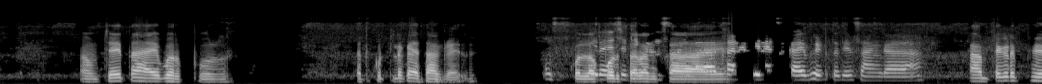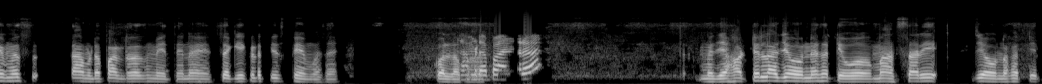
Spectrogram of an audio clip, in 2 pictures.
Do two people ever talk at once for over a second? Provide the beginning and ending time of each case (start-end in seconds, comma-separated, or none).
5.7-7.2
